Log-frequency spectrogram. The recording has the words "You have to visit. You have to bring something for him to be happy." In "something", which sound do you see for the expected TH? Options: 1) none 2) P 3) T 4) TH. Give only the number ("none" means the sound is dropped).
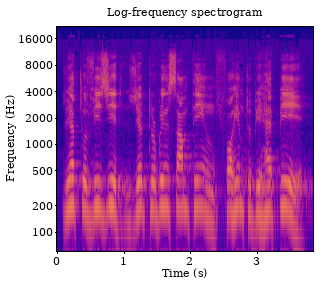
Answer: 3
